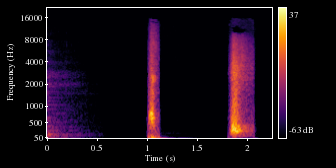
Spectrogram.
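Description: Two short pop sound effects from an animated title graphic, about a second apart, the second lower in pitch and slightly longer.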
